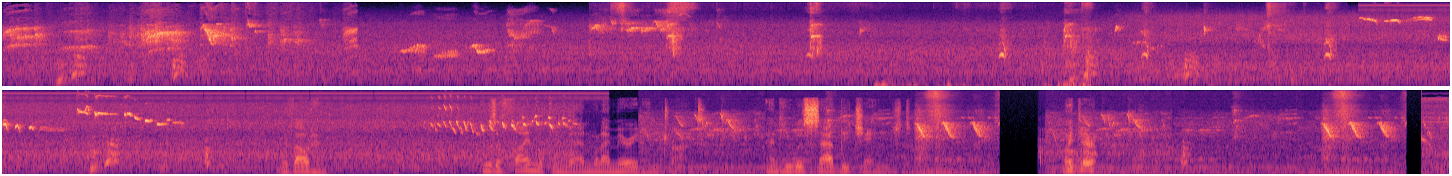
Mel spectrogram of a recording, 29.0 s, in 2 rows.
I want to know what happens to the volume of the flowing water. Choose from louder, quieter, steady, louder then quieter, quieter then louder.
steady.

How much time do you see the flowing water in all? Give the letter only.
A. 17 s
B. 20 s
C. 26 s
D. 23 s
B.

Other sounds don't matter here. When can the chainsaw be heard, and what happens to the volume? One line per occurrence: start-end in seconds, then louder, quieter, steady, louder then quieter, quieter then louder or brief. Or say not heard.
not heard.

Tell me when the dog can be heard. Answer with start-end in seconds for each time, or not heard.
0.3-2.1, 10.4-12.2, 15.2-16.6, 24.8-26.4.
